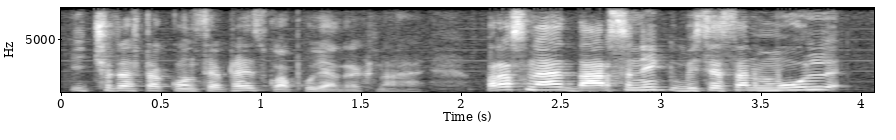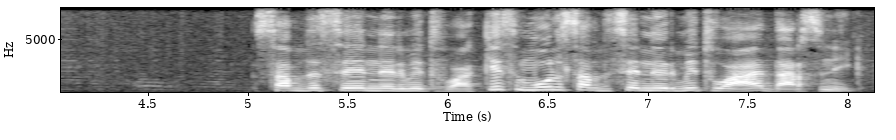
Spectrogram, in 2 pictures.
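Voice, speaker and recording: A woman's voice: medium pitch, very animated, a little fast. A woman teaching an exam-prep grammar lesson, explaining step by step and repeating key words.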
